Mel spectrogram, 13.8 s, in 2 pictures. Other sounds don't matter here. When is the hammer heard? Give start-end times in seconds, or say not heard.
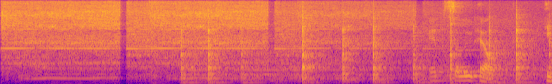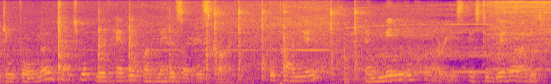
1.9-11.6.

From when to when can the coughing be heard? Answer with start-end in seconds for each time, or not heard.
8.8-9.5.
